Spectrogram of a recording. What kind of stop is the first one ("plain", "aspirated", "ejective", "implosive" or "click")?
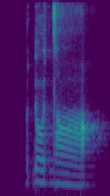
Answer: implosive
